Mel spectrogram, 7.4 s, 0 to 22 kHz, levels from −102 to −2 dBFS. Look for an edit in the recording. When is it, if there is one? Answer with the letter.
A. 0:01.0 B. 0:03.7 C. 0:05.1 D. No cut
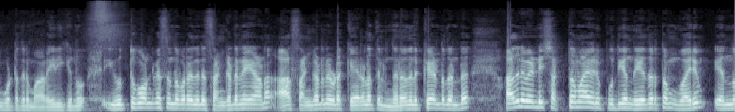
A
